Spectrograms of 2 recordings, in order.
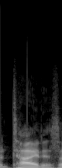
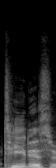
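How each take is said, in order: First: "Titus" with a long i first vowel; "Titus" rhyming its first syllable with tie; TIE-dus pronunciation. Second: "Titus" with a long ee first vowel; "Titus" rhyming its first syllable with tee; TEE-dus pronunciation. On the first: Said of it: "I've always said Titus". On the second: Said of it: "I've heard both". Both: Shown as a demonstration.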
